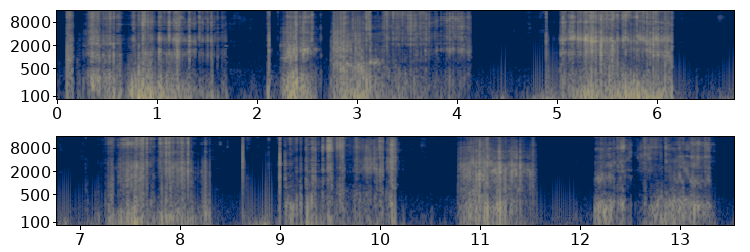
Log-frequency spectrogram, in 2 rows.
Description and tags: I recorded myself scratching a rock with an oyster shell. this sound was recorded off Ten Mile Creek in Hume, CA using a hand held digital recorder and has only been trimmed using audacity.on September 4th 2014
scratches, rock, scratching, scratch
